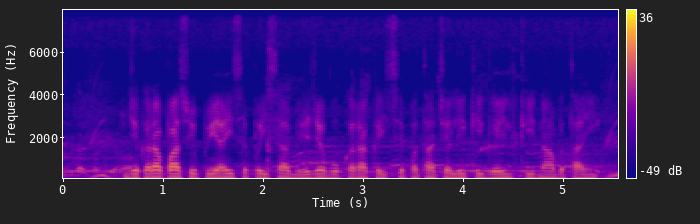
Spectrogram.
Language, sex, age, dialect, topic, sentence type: Bhojpuri, male, 18-24, Southern / Standard, banking, question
